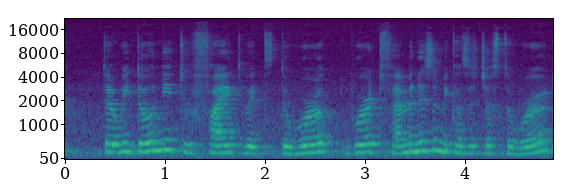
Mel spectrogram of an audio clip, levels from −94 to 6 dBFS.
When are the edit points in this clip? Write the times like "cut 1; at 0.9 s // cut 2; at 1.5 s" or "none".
none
